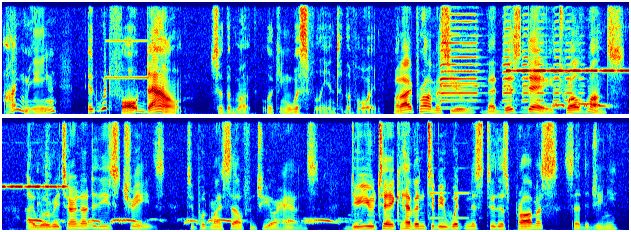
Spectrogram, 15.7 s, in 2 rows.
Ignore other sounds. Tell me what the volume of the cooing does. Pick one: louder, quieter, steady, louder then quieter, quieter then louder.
quieter.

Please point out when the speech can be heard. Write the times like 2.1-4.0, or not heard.
0.0-15.6.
